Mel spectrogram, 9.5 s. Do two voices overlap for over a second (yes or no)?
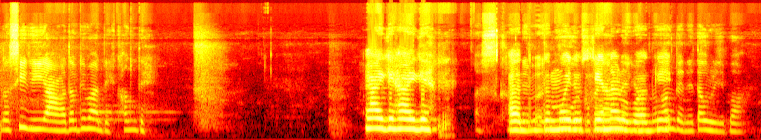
yes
